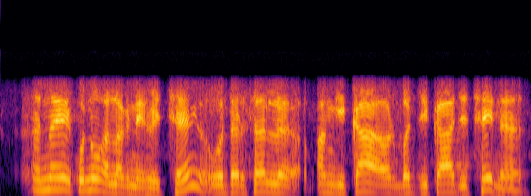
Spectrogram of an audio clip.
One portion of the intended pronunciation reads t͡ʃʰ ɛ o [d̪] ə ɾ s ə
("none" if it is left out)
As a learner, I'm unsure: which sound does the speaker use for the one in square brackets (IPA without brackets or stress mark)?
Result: d̪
